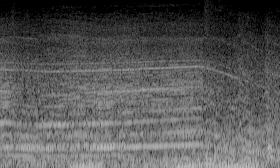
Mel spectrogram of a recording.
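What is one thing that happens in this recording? A racing car engine screams at high revs, climbing steadily in pitch.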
